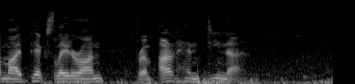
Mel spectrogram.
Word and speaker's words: Argentina: I'll have my picks later on from Argentina. I like how he's pronouncing Argentina there. He's There's a really soft authentic. G. Yes, it's a soft G.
